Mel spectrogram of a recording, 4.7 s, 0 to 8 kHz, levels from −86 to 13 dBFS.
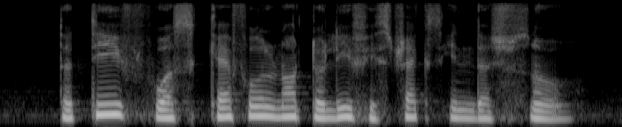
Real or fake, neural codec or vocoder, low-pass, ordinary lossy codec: real; none; 7.2 kHz; none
